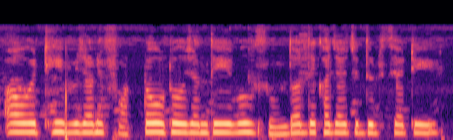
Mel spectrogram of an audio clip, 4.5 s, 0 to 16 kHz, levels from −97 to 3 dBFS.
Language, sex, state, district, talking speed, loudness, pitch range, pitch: Odia, female, Odisha, Khordha, 130 wpm, -14 LUFS, 215-230 Hz, 220 Hz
